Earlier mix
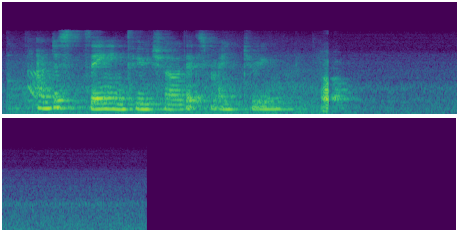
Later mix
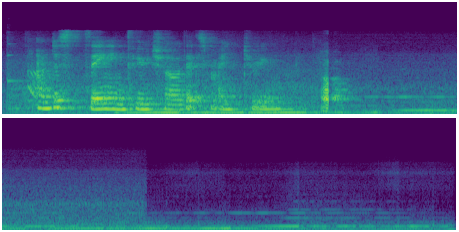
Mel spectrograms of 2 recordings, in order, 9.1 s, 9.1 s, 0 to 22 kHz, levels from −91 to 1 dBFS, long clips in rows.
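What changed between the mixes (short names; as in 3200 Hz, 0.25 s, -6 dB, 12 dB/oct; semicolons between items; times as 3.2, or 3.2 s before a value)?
first sound +9.5 dB; second sound: unmuted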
